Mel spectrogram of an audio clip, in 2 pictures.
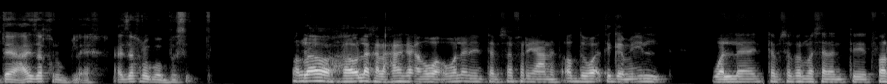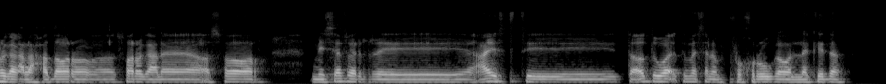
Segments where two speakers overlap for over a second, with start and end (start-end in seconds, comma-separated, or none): none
